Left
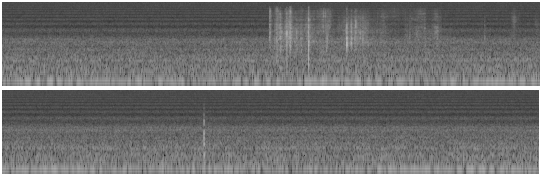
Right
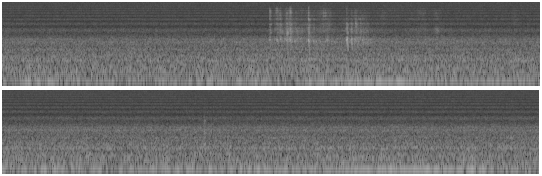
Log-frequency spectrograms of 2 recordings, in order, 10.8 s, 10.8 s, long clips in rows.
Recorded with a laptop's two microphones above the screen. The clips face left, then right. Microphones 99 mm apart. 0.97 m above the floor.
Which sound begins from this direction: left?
Crumpling, at 2.7 s.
